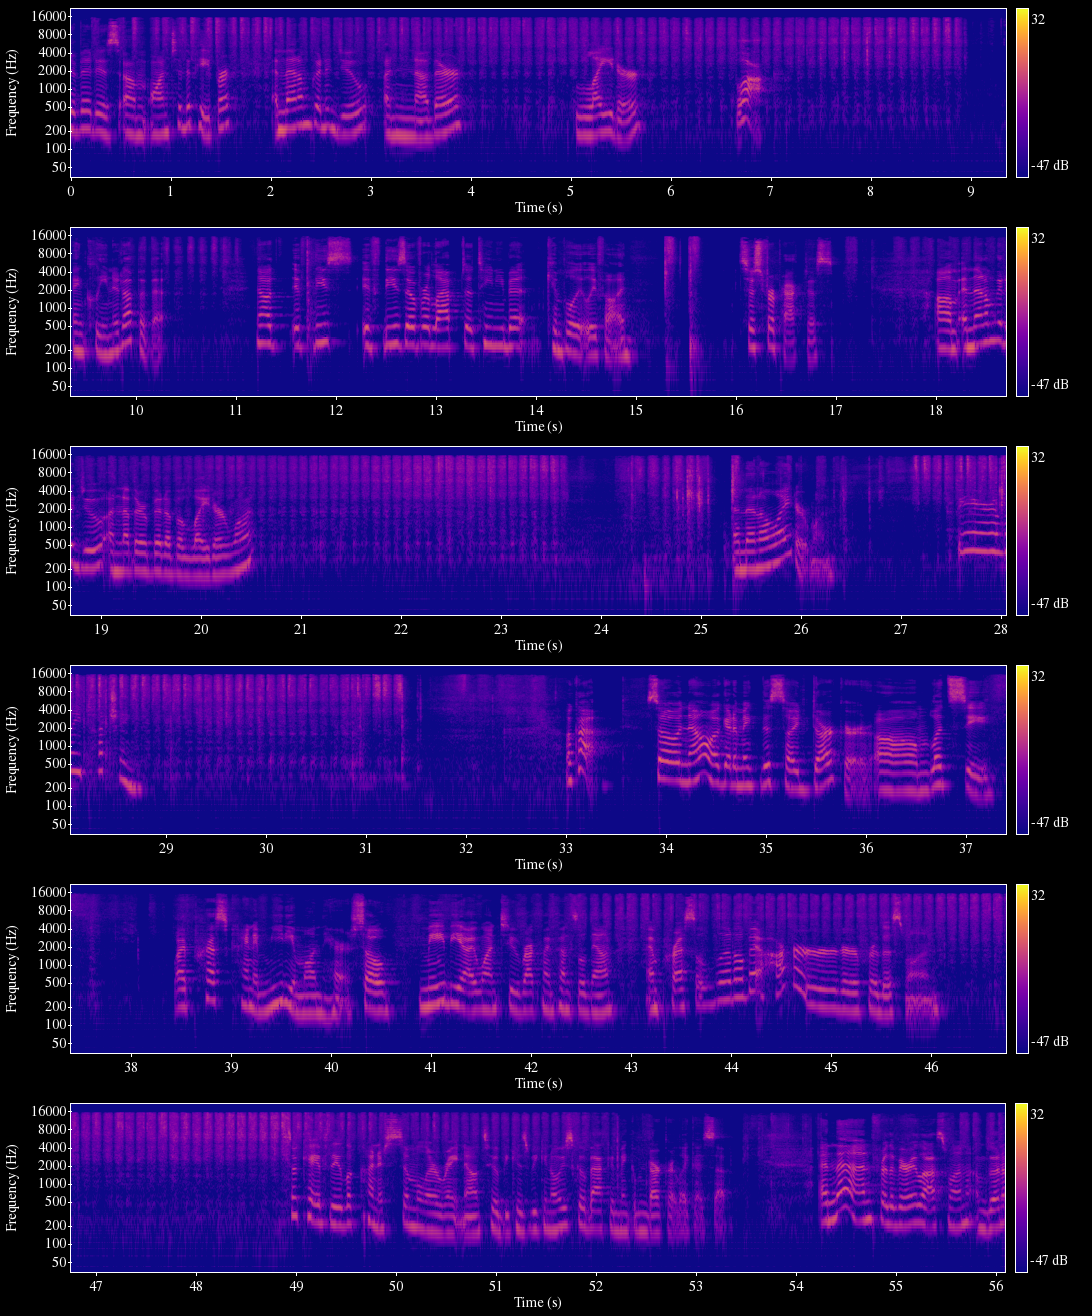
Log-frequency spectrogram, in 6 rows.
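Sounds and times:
faint rubbing: 0:00.0 - 0:09.0, 0:17.1 - 0:24.6, 0:26.8 - 0:32.4, 0:40.8 - 0:52.5, 0:55.0 - 0:56.0
pencil shading on paper: 0:00.5 - 0:09.0, 0:18.0 - 0:23.7, 0:27.2 - 0:31.4, 0:41.9 - 0:52.2, 0:55.4 - 0:56.0.

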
